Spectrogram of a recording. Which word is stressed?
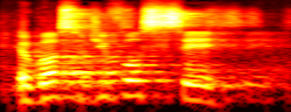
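você. The word você carries the emphasis. It highlights whom the liking is for. "você está ressaltando a quem, de quem você gosta"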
